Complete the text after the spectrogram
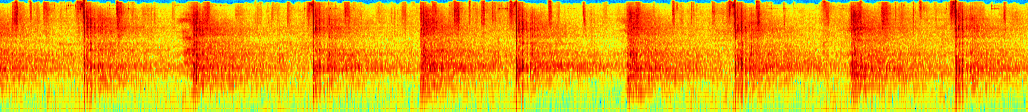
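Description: Tennis balls are struck back and forth with sharp pops that echo around a large hall.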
